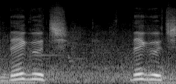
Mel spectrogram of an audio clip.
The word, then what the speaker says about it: 出口: 出る口と書いて出口と読みます。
